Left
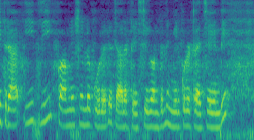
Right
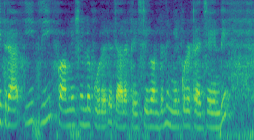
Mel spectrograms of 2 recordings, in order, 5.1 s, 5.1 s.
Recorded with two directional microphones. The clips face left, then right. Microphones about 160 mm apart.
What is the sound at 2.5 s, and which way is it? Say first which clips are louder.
Speech: left 3 dB; 35° left (ahead or behind).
